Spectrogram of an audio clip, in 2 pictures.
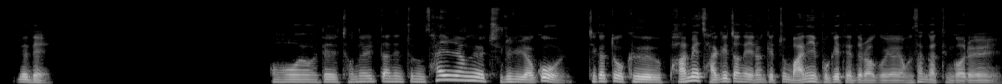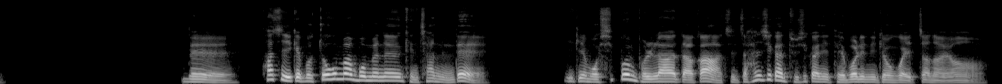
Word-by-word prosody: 네네. 105 Hz, -9 st, -2 dB, 2.2 s
어 115 Hz, -1 st, -3 dB
네. 115 Hz, -1 st, -1 dB
저는 120 Hz, +4 st, -6 dB
일단은 130 Hz, -1 st, -4 dB
좀 125 Hz, -1 st, -6 dB
사용량을 195 Hz, -, +2 dB
줄이려고 115 Hz, -, +1 dB, 0.2 s
제가 145 Hz, +1 st, -1 dB
또 140 Hz, -4 st, +1 dB
그 115 Hz, -4 st, +2 dB
밤에 165 Hz, +12 st, +3 dB
자기 145 Hz, -3 st, -1 dB
전에 130 Hz, -4 st, -1 dB
이렇게 110 Hz, -1 st, -3 dB
좀 125 Hz, -3 st, -6 dB
많이 130 Hz, +8 st, +1 dB
보게 115 Hz, +2 st, -1 dB
되더라고요 100 Hz, -4 st, -3 dB
영상 95 Hz, +7 st, -6 dB
같은 105 Hz, -2 st, -6 dB
거를. 90 Hz, -4 st, -4 dB, 1.7 s
네. 110 Hz, -8 st, -2 dB, 0.3 s
사실 225 Hz, -3 st, +2 dB
이렇게 170 Hz, -1 st, +6 dB
뭐 150 Hz, -1 st, -2 dB
쪼금만 240 Hz, +1 st, +5 dB
보면 180 Hz, -2 st, +3 dB
괜찮은데 115 Hz, -, -1 dB, 0.7 s
이게 150 Hz, -, -4 dB
뭐 120 Hz, -3 st, +1 dB
10 215 Hz, -, -12 dB
분 235 Hz, -4 st, +6 dB
보려다가 130 Hz, -, +3 dB
진짜 115 Hz, -3 st, -8 dB
1 200 Hz, +5 st, -2 dB
시간 200 Hz, -5 st, +2 dB
2 115 Hz, -, -10 dB
시간이 125 Hz, -1 st, -2 dB
돼 110 Hz, -, -2 dB
버리는 120 Hz, 0 st, +1 dB
경우가 105 Hz, -2 st, -1 dB
있잖아요. 90 Hz, -6 st, -6 dB
120 Hz, 265 characters per minute, -23 LUFS, 105-145 Hz, 2.2 s, 이렇게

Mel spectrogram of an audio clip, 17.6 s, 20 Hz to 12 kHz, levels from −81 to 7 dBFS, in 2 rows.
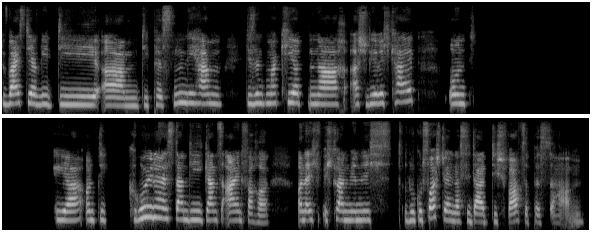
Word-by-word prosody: du 235 Hz, -1 st, -6 dB
weißt 250 Hz, +1 st, +5 dB
ja, 245 Hz, -3 st, +4 dB
wie 230 Hz, -2 st, -4 dB
die 225 Hz, -1 st, 0 dB
ähm, 200 Hz, -2 st, +2 dB
die 205 Hz, -, -8 dB
Pisten, 225 Hz, +6 st, -4 dB
die 265 Hz, -1 st, -2 dB
haben 250 Hz, -1 st, +2 dB, 0.4 s
die 250 Hz, -, -2 dB
sind 255 Hz, +1 st, -1 dB
markiert 265 Hz, +1 st, 0 dB
nach, 240 Hz, 0 st, +4 dB
äh, 230 Hz, -, -1 dB
Schwierigkeit 260 Hz, +6 st, -1 dB, 0.5 s
und 250 Hz, -1 st, -2 dB, 2.5 s
Ja, 240 Hz, 0 st, +2 dB
und 240 Hz, -1 st, -4 dB
die 240 Hz, -2 st, -7 dB, 0.3 s
grüne 295 Hz, +3 st, +3 dB
ist 275 Hz, 0 st, -4 dB
dann 255 Hz, -1 st, +4 dB
die 245 Hz, -1 st, -3 dB
ganz 240 Hz, 0 st, +3 dB
einfache 205 Hz, -7 st, +1 dB, 0.4 s
und 235 Hz, 0 st, +1 dB
ich 235 Hz, 0 st, 0 dB
ich 230 Hz, -, -2 dB
kann 240 Hz, -3 st, +2 dB
mir 235 Hz, 0 st, -2 dB
nicht 235 Hz, 0 st, -5 dB, 0.2 s
so 225 Hz, 0 st, -4 dB
gut 240 Hz, +1 st, -3 dB
vorstellen, 290 Hz, -5 st, +2 dB
dass 210 Hz, 0 st, -3 dB
sie 215 Hz, -3 st, -7 dB
da 200 Hz, -2 st, +4 dB
die 195 Hz, +1 st, -11 dB
schwarze 195 Hz, +1 st, +1 dB
Piste 185 Hz, -1 st, -10 dB
haben. 195 Hz, -, -10 dB
240 Hz, 145 wpm, -24 LUFS, 220-255 Hz, 2.5 s, weißt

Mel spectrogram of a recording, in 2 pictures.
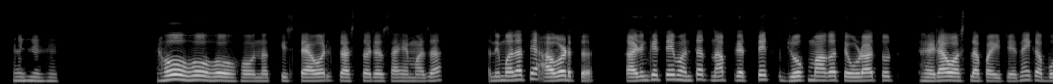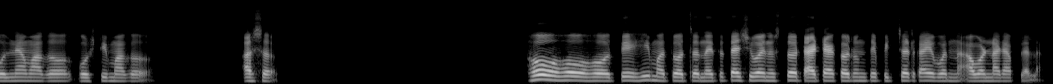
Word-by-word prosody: हं, 180 Hz, -, -8 dB
हं, 170 Hz, -1 st, -8 dB
हं. 165 Hz, -, -13 dB, 1.1 s
हो, 205 Hz, -, +3 dB
हो, 205 Hz, 0 st, +2 dB
हो, 175 Hz, -2 st, +3 dB
हो. 160 Hz, 0 st, -3 dB
नक्कीच. 160 Hz, +1 st, -9 dB
त्यावर 170 Hz, +2 st, +2 dB
जास्त 165 Hz, +1 st, -1 dB
रस 165 Hz, 0 st, -3 dB
आहे 160 Hz, 0 st, -3 dB
माझा. 160 Hz, +3 st, -4 dB, 0.5 s
आणि 180 Hz, +1 st, -6 dB
मला 195 Hz, +3 st, +3 dB
ते -, -, +1 dB
आवडतं. 190 Hz, -1 st, +3 dB, 0.4 s
कारण 175 Hz, +3 st, +3 dB
की 225 Hz, 0 st, +1 dB
ते 225 Hz, -, +4 dB
म्हणतात 215 Hz, +1 st, 0 dB
ना 190 Hz, -, +1 dB
प्रत्येक 190 Hz, +4 st, 0 dB, 0.2 s
जोकमागं 190 Hz, +1 st, +2 dB
तेवढा 180 Hz, +1 st, +3 dB
तो 190 Hz, -, -3 dB, 0.3 s
ठहराव 175 Hz, +2 st, +4 dB
असला 175 Hz, -1 st, -2 dB
पाहिजे, 160 Hz, 0 st, -3 dB
नाही 200 Hz, +4 st, -3 dB
का, 190 Hz, -, -1 dB
बोलण्यामागं 165 Hz, -1 st, -2 dB
गोष्टीमागं. 160 Hz, -1 st, -5 dB, 1.0 s
असं. -, -, -4 dB, 2.6 s
हो, 205 Hz, -, +3 dB, 0.2 s
हो, 190 Hz, +1 st, +2 dB, 0.2 s
हो. 170 Hz, -1 st, +3 dB
तेही 185 Hz, +2 st, -1 dB
महत्त्वाचं, 170 Hz, -2 st, -1 dB
नाहीतर 165 Hz, +2 st, -2 dB
त्याशिवाय 185 Hz, 0 st, +3 dB
नुसतं 175 Hz, +2 st, 0 dB
ट्या-ट्या 170 Hz, +1 st, +6 dB
करून 170 Hz, 0 st, -1 dB
ते 175 Hz, -, -2 dB
पिक्चर 170 Hz, +1 st, -2 dB
काय 180 Hz, 0 st, +2 dB
बन 165 Hz, -1 st, -5 dB
आवडणार 160 Hz, 0 st, -1 dB
आहे 160 Hz, -, 0 dB
आपल्याला? 120 Hz, -, -10 dB
170 Hz, 145 wpm, -24 LUFS, 165-185 Hz, 2.6 s, ट्या-ट्या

